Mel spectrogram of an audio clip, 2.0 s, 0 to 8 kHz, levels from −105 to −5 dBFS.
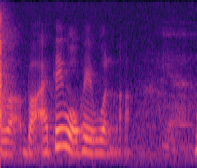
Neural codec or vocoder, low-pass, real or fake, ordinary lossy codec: none; none; real; none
